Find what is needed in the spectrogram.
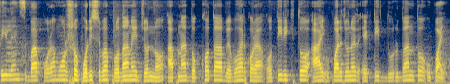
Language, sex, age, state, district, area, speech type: Bengali, male, 30-45, West Bengal, Purulia, rural, read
